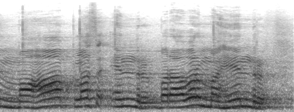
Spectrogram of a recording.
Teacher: इसमें प्रथम अक्षर का अंतिम वर्ण आ उच्चारण हो रहा है और दूसरे वर्ण का प्रथम वर्ण ई है। तो आ प्लस ई मिलके ए का निर्माण कर रहे हैं।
